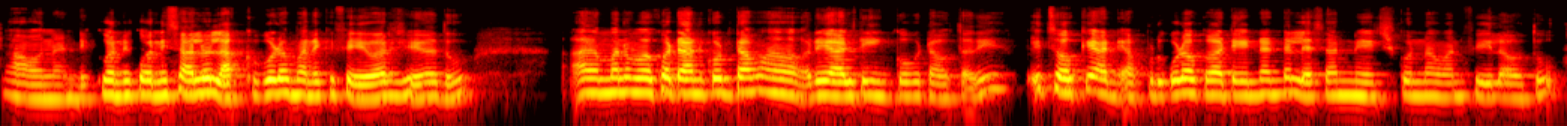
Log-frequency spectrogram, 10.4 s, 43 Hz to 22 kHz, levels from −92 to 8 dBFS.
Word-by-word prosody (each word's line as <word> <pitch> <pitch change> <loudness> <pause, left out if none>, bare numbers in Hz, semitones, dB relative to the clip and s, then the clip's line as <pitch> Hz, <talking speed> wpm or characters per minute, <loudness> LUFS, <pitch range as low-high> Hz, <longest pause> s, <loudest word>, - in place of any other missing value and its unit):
అవునండి. 170 -1 -6
కొన్ని, 200 -1 +2
కొన్నిసార్లు 205 +1 +3
లక్ 175 +2 +1
కూడా 220 +1 +6
మనకి 195 +1 -2
ఫేవర్ 175 +3 +3
జేయదు. 190 -2 -1 0.8
ఆ! - - +1 0.2
మనం 235 0 +1
ఒకటి 230 0 +3
అనుకుంటాం. 225 +2 +1
ఆహ్, 210 -3 -1
రియాలిటీ 195 0 +4
ఇంకొకటి 190 0 -7
అవుతది. 175 +7 -7 0.3
ఇట్స్ 255 - 0
ఓకే 225 +4 +1
అండి. 200 -3 -5
అప్పుడు 190 +1 -7
కూడా 220 +2 +4
ఒకటి 205 -1 0
ఏంటంటే, 210 +3 -3
లెసన్ 200 +2 -2
నేర్చుకున్నాం 190 0 -6
అని 190 +1 -11
ఫీల్ 185 0 -4
అవుతూ 175 +4 -7
195 Hz, 160 wpm, -22 LUFS, 185-215 Hz, 0.8 s, కూడా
